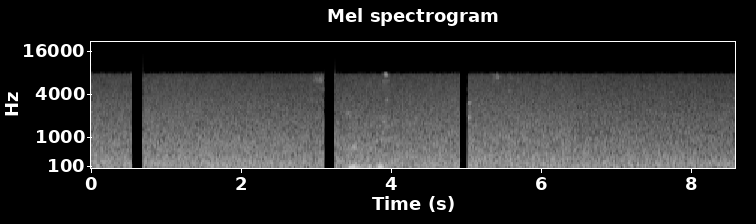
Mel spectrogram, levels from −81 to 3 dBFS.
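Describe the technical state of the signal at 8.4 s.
At 8.4 s the speech is gone in an audio dropout to a faint residue, running from 6.40 s to the end. Only mains hum remains, about 35 dB down, likely from a still-live open input.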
